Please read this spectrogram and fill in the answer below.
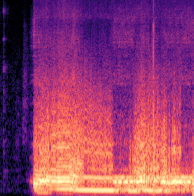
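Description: Low-pitched, continuous rumbling, snore-like breath sound: rhonchi, much deeper than a wheeze.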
